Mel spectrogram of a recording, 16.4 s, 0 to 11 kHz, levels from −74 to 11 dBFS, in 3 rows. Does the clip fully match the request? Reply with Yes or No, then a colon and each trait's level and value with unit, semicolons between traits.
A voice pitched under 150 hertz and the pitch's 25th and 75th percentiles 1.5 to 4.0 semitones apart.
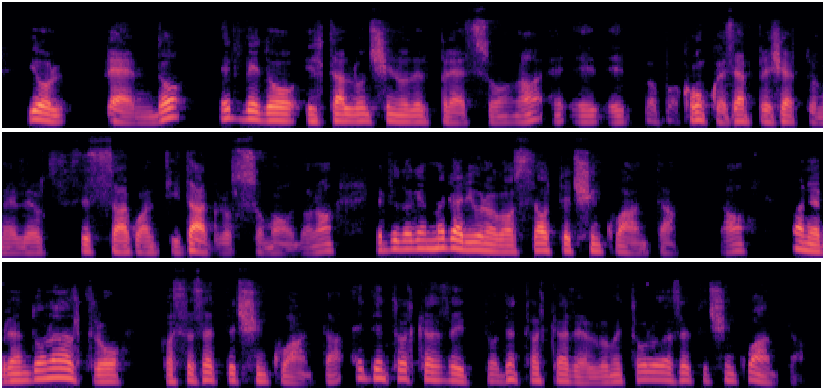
No: low, 135 Hz; average, 4.7 semitones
